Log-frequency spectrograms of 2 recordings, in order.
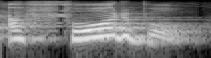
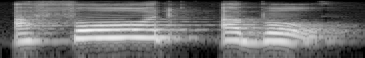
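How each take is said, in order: First: Said in the usual way. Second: "affordable" slowly broken up as afford-a-ble; spaced, emphatic beats through "affordable"; syllable by syllable. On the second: Shown as a demonstration. Teacher breaking the word down, "affordable" said slowly in separate parts. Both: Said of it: "You've got two syllables".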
